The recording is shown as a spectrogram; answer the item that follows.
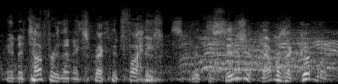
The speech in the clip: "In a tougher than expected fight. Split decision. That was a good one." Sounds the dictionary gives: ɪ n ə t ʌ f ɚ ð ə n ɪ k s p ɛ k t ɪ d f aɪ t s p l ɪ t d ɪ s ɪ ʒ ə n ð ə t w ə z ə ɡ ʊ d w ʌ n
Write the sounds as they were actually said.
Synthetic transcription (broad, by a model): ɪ n ə t ʌ f ɚ ð ə n ɪ k s p ɛ k t ɪ d f aɪ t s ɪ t d ɪ s ɪ ʒ ə n ð ə t w ə z ə ɡ ʊ d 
